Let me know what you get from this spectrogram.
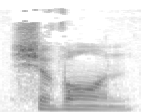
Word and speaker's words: Siobhan: But it is a traditional Irish name, and it is pronounced Siobhan.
